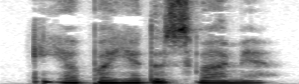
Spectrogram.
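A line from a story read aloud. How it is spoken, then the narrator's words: Whispered. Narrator (Russian): прошептала я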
